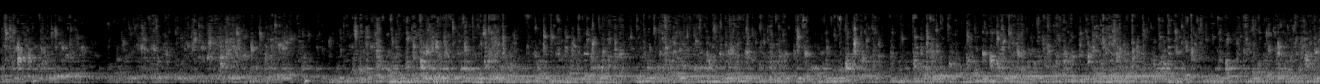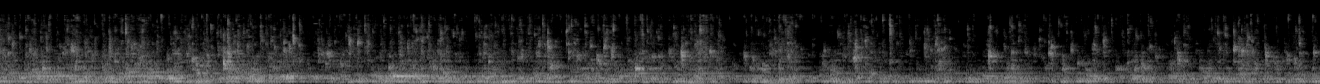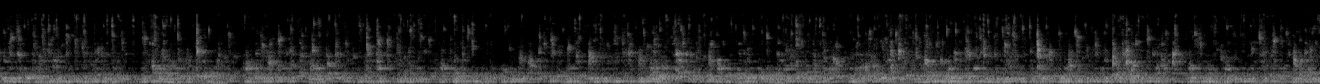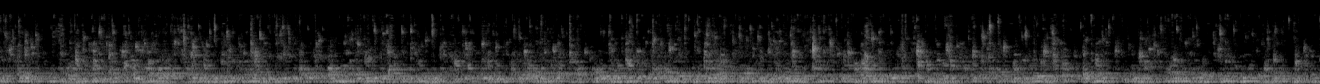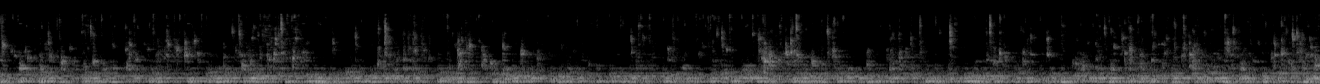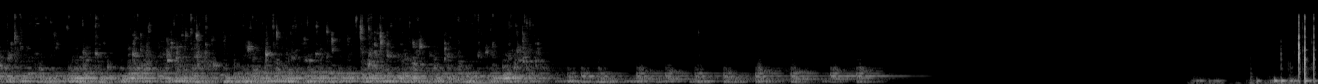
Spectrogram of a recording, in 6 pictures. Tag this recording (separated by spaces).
ambient bath filling resonant water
